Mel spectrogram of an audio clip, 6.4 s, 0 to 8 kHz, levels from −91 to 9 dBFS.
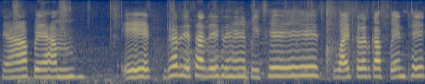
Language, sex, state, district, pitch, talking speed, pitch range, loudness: Hindi, female, Chhattisgarh, Raipur, 285 Hz, 150 wpm, 265-295 Hz, -17 LUFS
